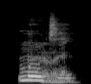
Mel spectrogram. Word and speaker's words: Mooji: Yeah, it's spelled M-O-O-J-I, Muji.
